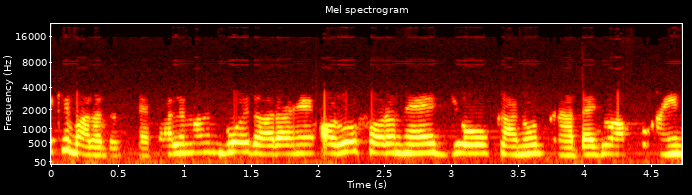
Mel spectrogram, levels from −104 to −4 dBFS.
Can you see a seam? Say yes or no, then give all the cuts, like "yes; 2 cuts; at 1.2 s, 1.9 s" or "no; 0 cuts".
yes; 1 cut; at 1.9 s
